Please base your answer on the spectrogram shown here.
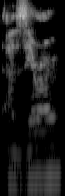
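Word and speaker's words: Xero: about a year that it's called zero which is spelled with an x so x ero and it's basically um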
